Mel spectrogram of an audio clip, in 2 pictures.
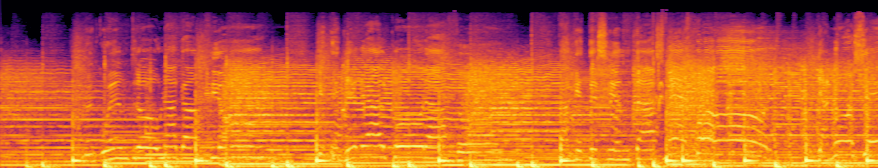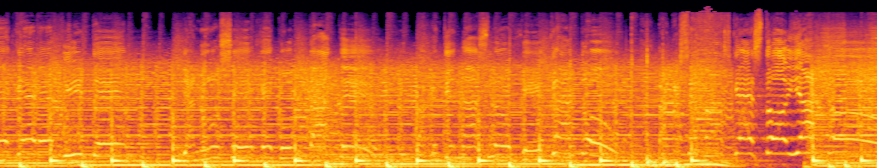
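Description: A rock song with powerful, driving drums and dense guitars plays loudly, keeping a steady beat throughout, with a brief break near the end before the band crashes back in.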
